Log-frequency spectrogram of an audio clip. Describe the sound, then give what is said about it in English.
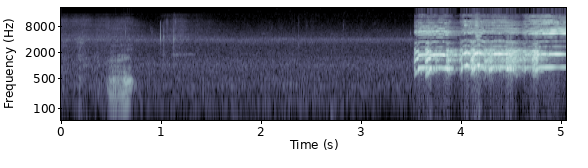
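A rooster sound effect: after a few quiet seconds with a faint low murmur, a rooster bursts into a loud, harsh crow with strong raspy harmonics, filling the final second and a half. “When you look up a rooster sound effect, and there's opening credits for the production company who put it together.”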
